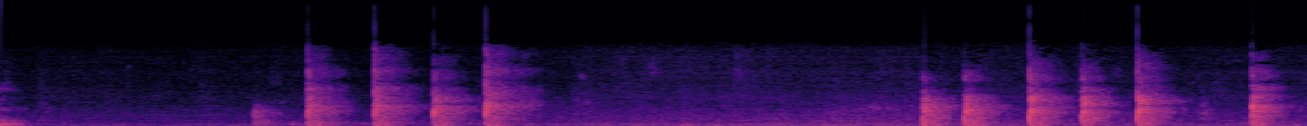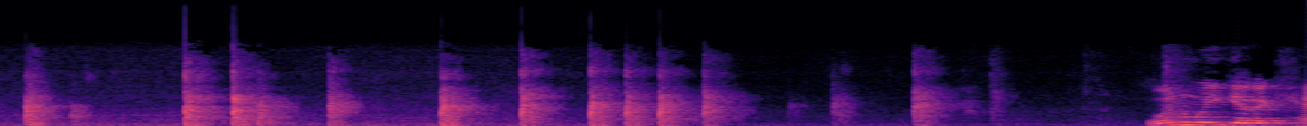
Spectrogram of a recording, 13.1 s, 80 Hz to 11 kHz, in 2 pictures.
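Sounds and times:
chalk tapping on blackboard: 4.6 - 11.6.

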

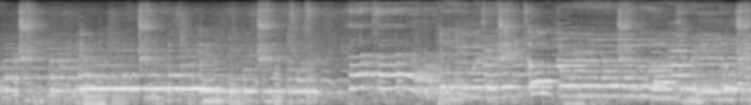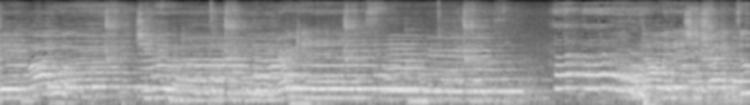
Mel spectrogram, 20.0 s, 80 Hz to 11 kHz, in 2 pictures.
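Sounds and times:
violin: 0.0 - 20.0
girl singing: 4.0 - 20.0.

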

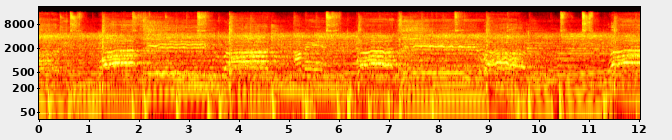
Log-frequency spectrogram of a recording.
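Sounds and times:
backing singers: 0.0 - 12.0
bass: 0.0 - 12.0
electric guitar: 0.0 - 12.0
woman singing: 1.2 - 10.0, 11.4 - 12.0.

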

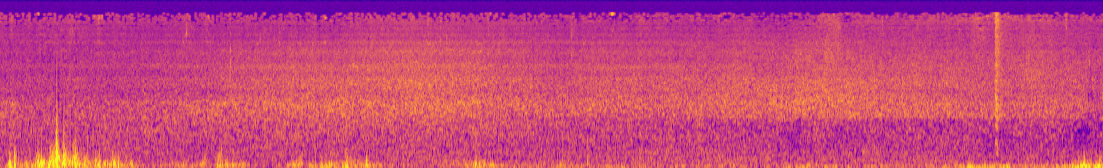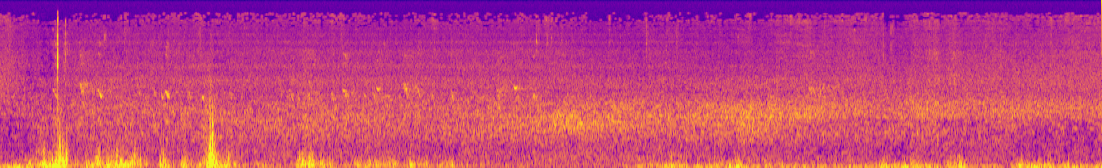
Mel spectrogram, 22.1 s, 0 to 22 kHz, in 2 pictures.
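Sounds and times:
wind buffeting microphone: 0.0 - 22.0.

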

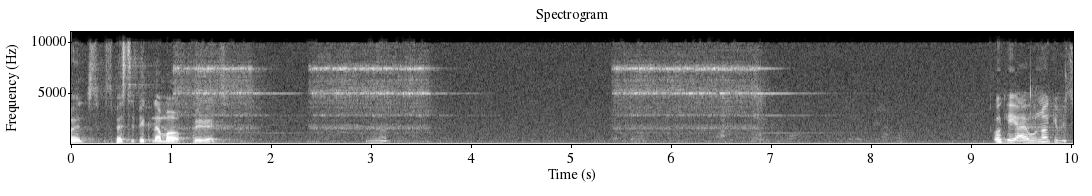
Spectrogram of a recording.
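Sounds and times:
electric bell ringing: 1.0 - 4.2, 5.4 - 7.8.

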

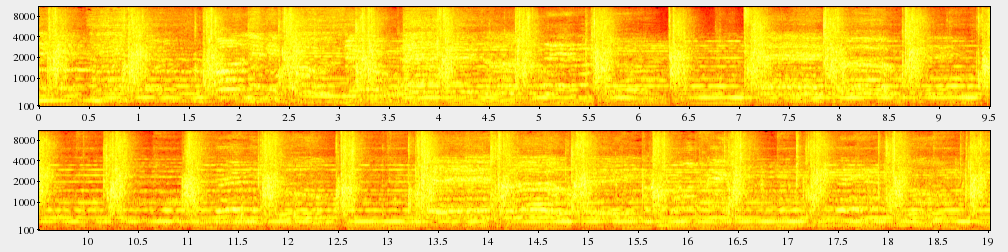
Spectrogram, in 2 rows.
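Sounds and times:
female vocal group singing gospel: 0.0 - 9.7, 10.9 - 19.0.

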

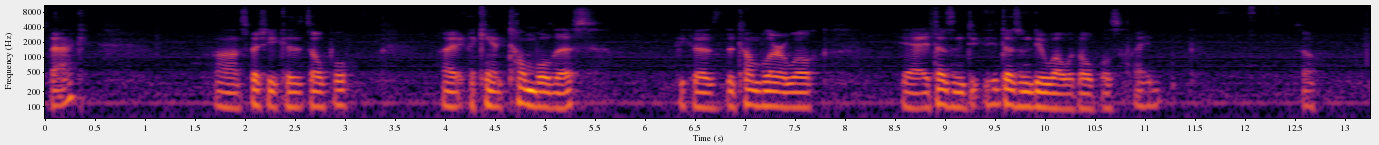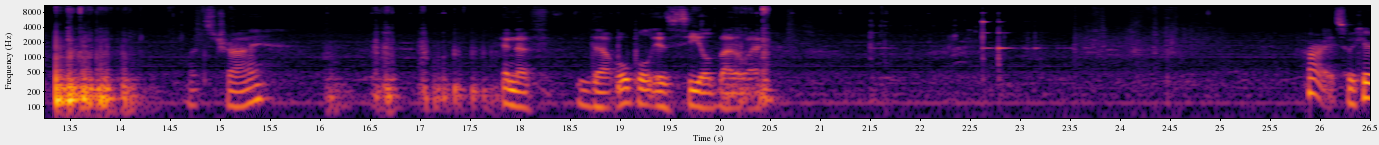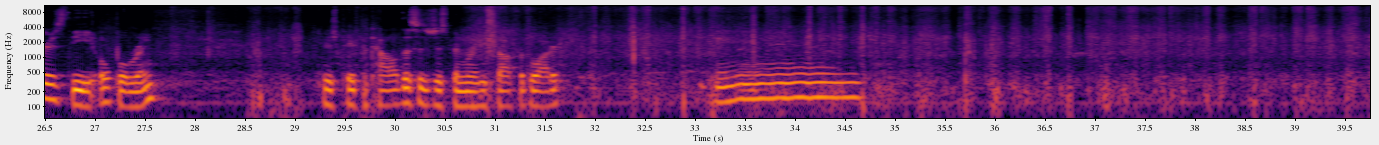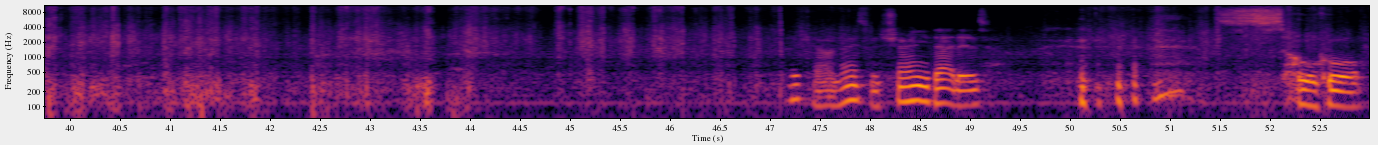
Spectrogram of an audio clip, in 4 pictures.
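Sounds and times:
faint room noise: 0.0 - 52.9
light clinks on glass jar: 22.6 - 23.3
paper towel rustling: 23.6 - 25.0, 26.8 - 48.6, 50.0 - 52.9.

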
